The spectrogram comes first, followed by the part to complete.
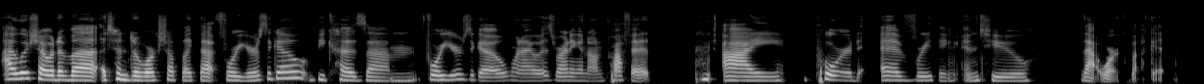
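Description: A woman's voice: medium pitch, fairly even intonation, moderate pace, clean tone, no echo, studio quality. A woman in her late thirties chatting openly and with self-deprecating humor, with lots of fillers. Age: 30s. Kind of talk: casual chat.

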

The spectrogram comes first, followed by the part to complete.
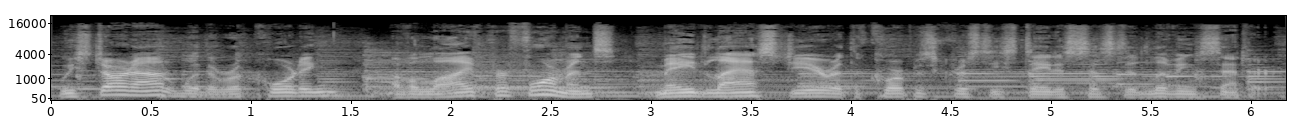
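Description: An American man introduces an audio drama program as its host. His medium-pitched voice delivers a scripted podcast introduction with music playing behind it. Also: a little fast. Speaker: host and announcer.

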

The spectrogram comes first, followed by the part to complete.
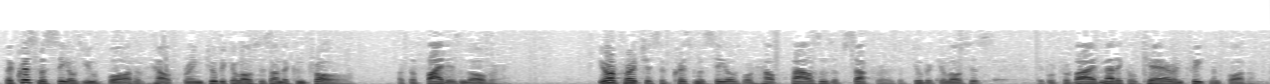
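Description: A man's voice: medium pitch, very animated, brisk, husky. A man announcing on 1940s radio, reading scripts in an emphatic, formal, salesmanlike way. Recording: dull, scratchy 1940s radio recording.

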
